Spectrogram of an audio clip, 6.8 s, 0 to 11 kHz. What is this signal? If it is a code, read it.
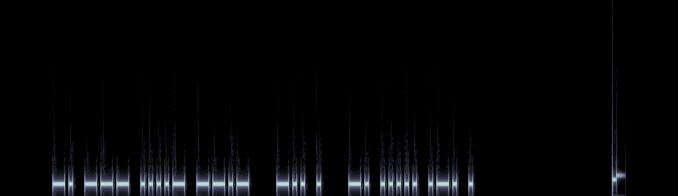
Morse code, heard as a keyed tone, about 30 wpm, 700 Hz. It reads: NO4Q DE N5RE
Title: USA Callsign DE Callsign - 4 Characters - 30wpm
